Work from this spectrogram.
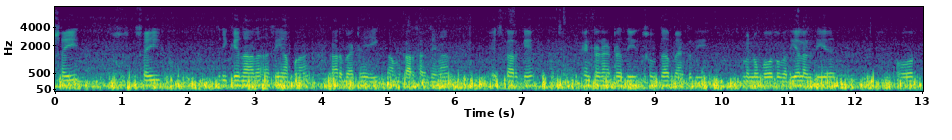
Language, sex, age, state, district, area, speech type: Punjabi, male, 45-60, Punjab, Gurdaspur, urban, spontaneous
